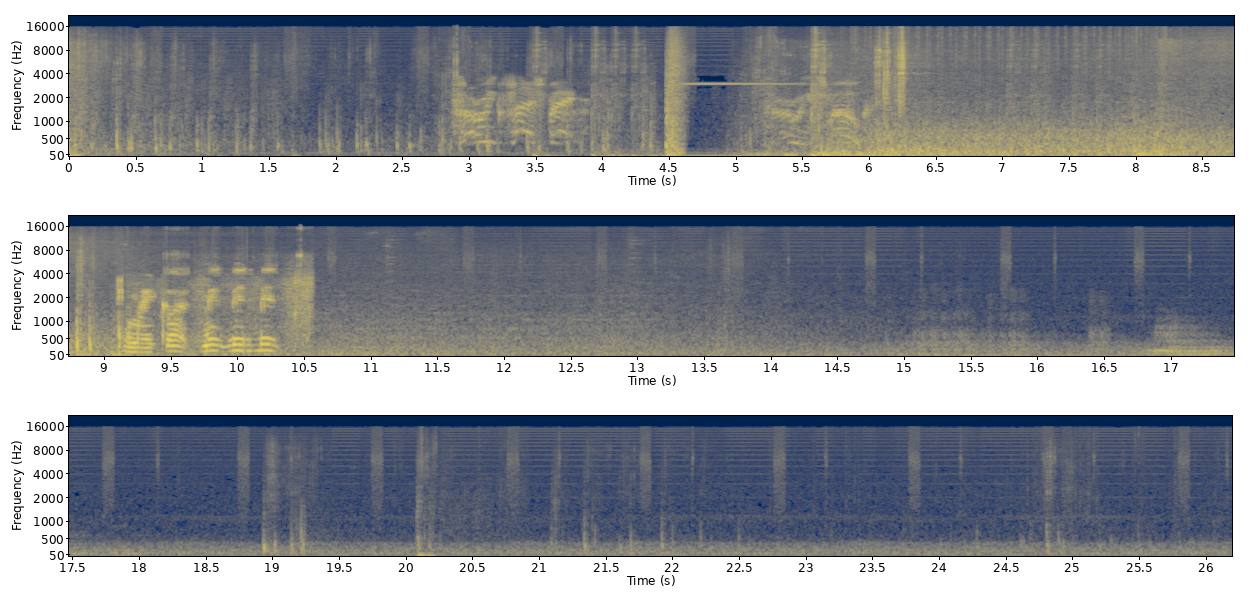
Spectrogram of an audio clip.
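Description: Footsteps tap on hard floors.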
